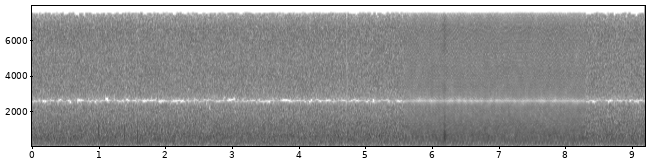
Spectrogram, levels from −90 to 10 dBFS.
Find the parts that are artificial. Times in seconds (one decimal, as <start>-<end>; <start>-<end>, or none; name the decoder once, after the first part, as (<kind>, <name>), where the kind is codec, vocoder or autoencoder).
5.6-8.3 (vocoder, Vocos)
